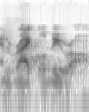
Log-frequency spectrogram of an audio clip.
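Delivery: ordinary delivery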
